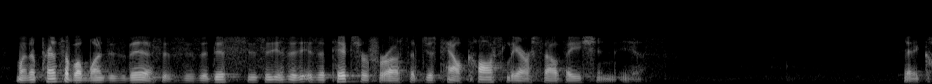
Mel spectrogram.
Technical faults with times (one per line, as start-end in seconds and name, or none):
none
